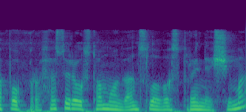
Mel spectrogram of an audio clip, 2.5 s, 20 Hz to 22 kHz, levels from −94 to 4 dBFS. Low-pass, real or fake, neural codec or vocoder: 7.2 kHz; real; none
